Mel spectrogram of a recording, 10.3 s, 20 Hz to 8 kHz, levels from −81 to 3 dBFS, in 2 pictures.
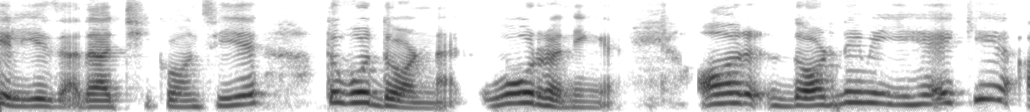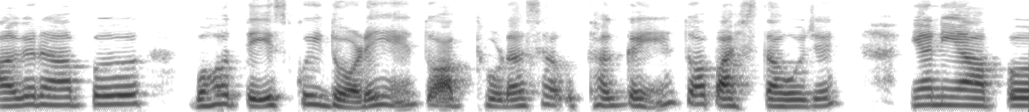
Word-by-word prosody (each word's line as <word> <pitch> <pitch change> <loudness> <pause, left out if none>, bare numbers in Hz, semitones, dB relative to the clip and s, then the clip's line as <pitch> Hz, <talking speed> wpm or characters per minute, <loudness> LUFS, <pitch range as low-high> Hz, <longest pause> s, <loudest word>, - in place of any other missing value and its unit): के - - +5
लिए 190 0 +1
ज़्यादा 170 -1 +1
अच्छी 165 0 -5
कौन-सी 175 +4 -4
है 245 +2 +2 0.3
तो 280 - +4
वो 280 +1 +8
दौड़ना 145 -6 +2
है, - - -12 0.2
वो 255 +5 +6
रनिंग 155 -4 -3
है - - -12 0.5
और 260 -1 +4 0.2
दौड़ने 215 +8 +4
में 270 - +1
ये 225 -3 -5
है 270 - +2
कि 370 0 +1 0.2
अगर 205 +5 0
आप 215 0 -4 0.5
बहुत 235 +6 -2
तेज़ 385 +2 0
कोई 235 -1 -3
दौड़े 175 +6 +2
हैं, 235 - -8
तो - - -3
आप - - +1
थोड़ा-सा 185 +3 -3 0.2
थक 195 - -2
गए 190 - 0
हैं 260 +2 -9
तो - - -2
आप 240 - +1
आहिस्ता 190 -1 +1
हो 180 0 0
जाएँ, 190 +7 -6 0.4
यानी 220 0 -2
आप 195 0 -7
200 Hz, 225 wpm, -22 LUFS, 180-245 Hz, 0.5 s, वो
